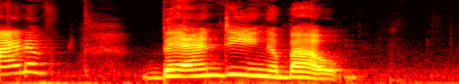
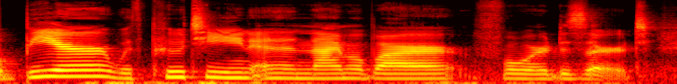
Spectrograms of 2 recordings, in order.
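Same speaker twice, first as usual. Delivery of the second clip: usual speaking voice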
